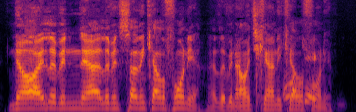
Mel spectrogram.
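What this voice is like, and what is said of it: Slight New York accent. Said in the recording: “I detected somewhat of a New York accent. ... I have a mishmash of an accent. It doesn't really belong anywhere.”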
